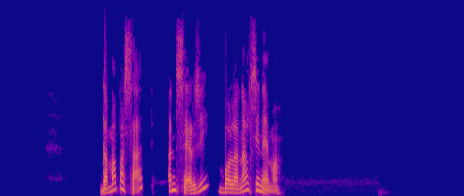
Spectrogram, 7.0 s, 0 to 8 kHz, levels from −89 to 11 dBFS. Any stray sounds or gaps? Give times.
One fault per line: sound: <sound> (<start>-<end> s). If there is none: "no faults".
no faults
